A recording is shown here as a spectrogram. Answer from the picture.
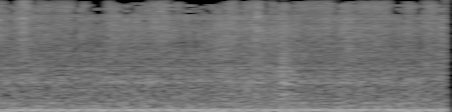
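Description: Steady low hum of room background noise, with no other event standing out.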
